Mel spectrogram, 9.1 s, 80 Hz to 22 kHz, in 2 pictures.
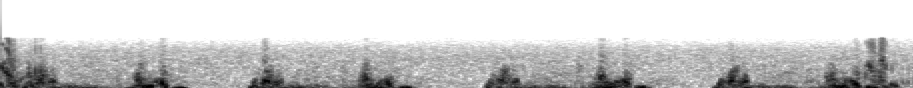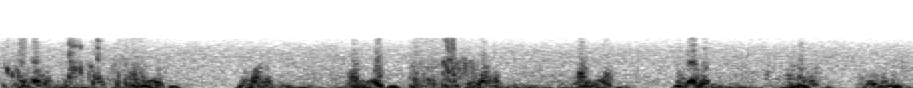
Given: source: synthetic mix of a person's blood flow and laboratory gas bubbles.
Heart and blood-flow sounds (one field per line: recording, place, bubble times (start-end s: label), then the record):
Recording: Doppler ultrasound of blood flow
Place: precordium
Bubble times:
0.00-0.25 s: bubbles
4.30-4.75 s: bubbles
4.87-5.32 s: bubbles
6.58-6.98 s: bubbles
From the record:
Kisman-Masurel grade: 222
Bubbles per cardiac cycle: several, 3 to 8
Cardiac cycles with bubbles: 10 to 50%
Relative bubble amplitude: moderate (0.250 to 0.450)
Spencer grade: 2 (many but less than half of the cardiac periods contain bubble signals, singularly or in groups)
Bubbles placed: anywhere in the cardiac cycle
